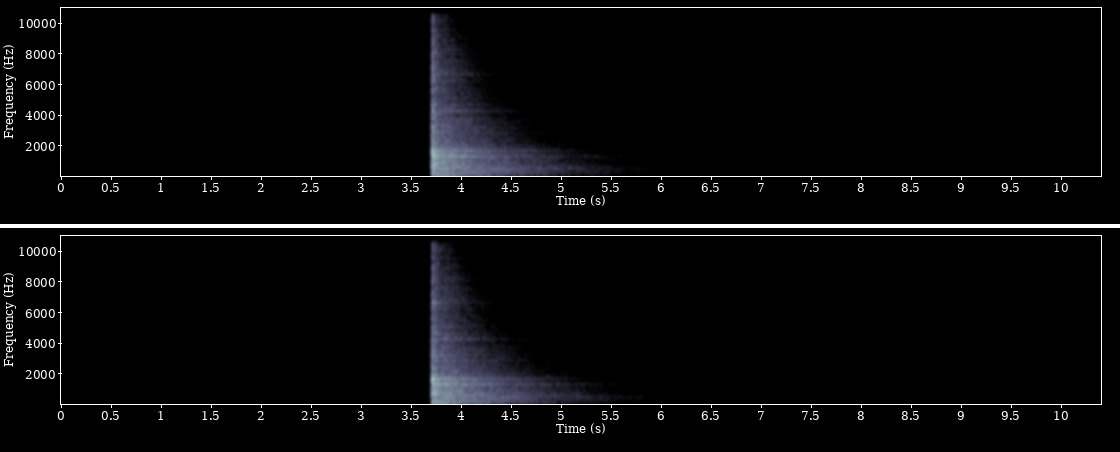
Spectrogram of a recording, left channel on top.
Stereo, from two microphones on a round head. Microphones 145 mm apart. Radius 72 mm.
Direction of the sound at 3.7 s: 10° left (ahead or behind).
